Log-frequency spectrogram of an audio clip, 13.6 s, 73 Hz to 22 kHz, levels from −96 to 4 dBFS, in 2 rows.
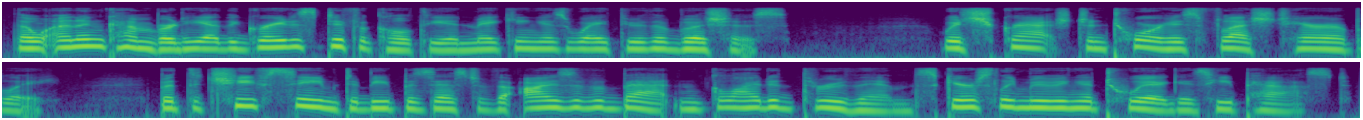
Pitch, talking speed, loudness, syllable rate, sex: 190 Hz, 200 wpm, -18 LUFS, 5.4 syllables/s, female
